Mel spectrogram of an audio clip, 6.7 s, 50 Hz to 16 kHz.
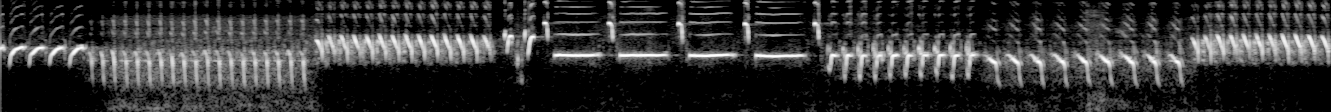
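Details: Timbrado Español canary, a male hatched in 2018 with an 83-point rating, sings on a sunny day. Varied rapid rolls at shifting pitches frame a run of five pure, spaced whistled notes, then further trills.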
